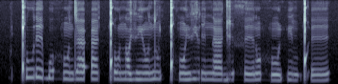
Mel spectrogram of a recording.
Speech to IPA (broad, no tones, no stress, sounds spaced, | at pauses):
ǃ u ɾ e ɓ o h õ d æ ʔ æ ǃ o n ɒ vʲ õ d õ ǃʰ õ vʲ u ɾ i n æ ɡ i θ e ɾ õ h õ pʲ õ ǃʼ e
